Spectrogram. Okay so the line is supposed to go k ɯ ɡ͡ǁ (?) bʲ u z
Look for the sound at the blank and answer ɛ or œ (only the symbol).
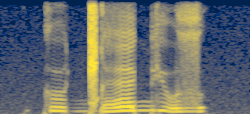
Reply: ɛ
